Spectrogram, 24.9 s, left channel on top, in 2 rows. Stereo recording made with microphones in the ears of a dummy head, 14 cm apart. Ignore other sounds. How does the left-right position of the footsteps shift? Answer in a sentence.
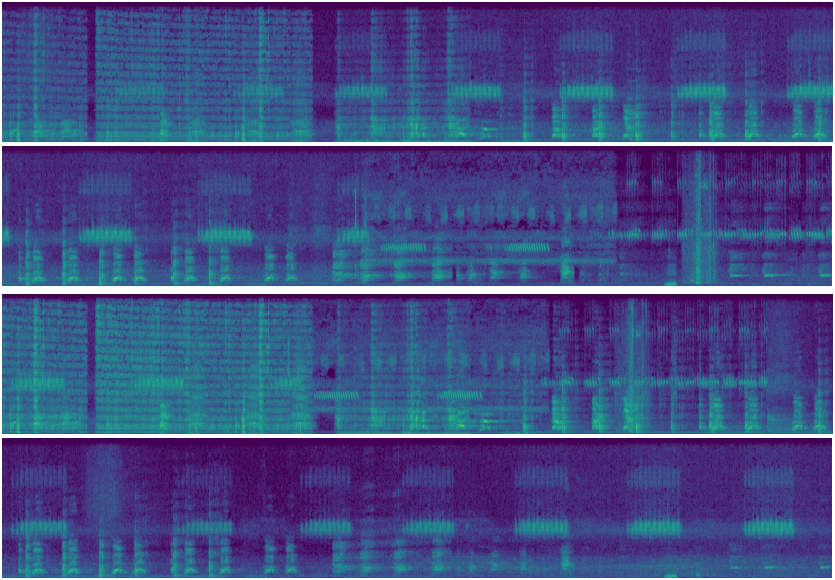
You can hear the footsteps move to the left.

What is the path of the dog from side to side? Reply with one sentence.
You can hear the dog move to the left.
